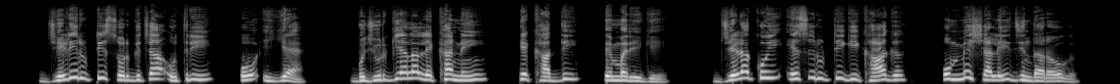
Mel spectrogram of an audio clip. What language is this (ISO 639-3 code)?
doi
